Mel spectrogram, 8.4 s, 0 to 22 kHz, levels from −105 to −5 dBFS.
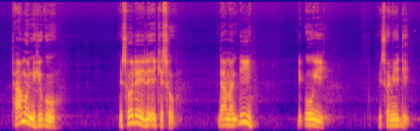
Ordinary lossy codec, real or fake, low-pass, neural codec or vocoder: none; real; none; none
